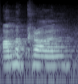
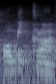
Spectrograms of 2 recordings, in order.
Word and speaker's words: Omicron: today's topic is going to be on the omicron yes it's not pronounced omicron it's pronounced omicron variant of the kovit 19.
